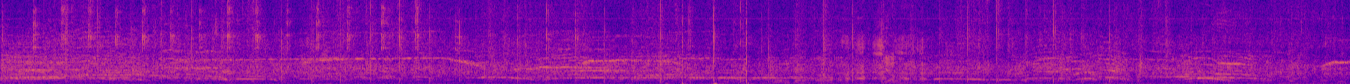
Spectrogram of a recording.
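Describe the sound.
A crowd applauds steadily for the whole stretch, dense overlapping claps at an even loudness, with cheering voices and shouts rising and falling above the clapping.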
